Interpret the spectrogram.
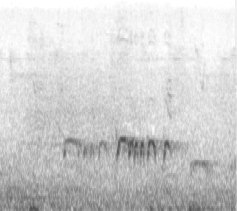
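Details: Zebra dove, recorded for real, delivering a single rippling trilled coo phrase that starts softly and then gets louder, over low background noise.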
